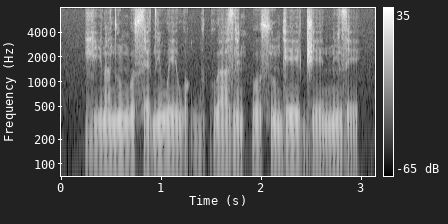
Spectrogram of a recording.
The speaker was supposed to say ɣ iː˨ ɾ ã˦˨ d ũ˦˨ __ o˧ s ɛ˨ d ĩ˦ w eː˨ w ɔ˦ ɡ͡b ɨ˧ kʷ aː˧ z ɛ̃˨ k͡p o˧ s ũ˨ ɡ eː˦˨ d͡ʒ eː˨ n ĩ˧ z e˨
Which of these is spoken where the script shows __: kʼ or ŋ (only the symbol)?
ŋ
